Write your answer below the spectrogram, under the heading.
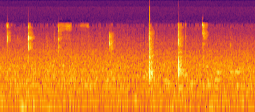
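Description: Close-miked eating by hand: fingers squishing rice and mutton trotter curry on the plate and small wet mouth clicks, with two sharp louder clicks about three seconds in and again half a second later as a handful goes into the mouth.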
